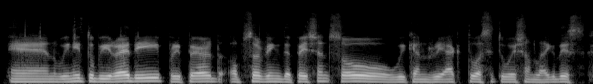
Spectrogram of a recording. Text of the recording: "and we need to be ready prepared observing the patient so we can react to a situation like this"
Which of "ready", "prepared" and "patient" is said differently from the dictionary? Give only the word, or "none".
none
